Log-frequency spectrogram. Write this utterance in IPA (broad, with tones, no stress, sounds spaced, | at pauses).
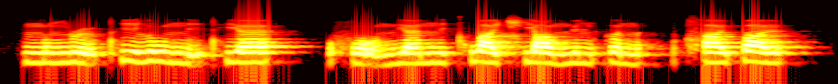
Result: n̪ ʊ˨˦ ŋ ɻ ɻ̩˨˩ t̪ʰ i˥˨ l u˥˨ n̪ ḭ˨˩ t̪ʰ j ɛ˦ | f o̰˨˩ ʊ̯ n̪ j ɛ˨˦ n̪ i˨˦ kʰ w a˥˨ ɪ̯ t͡ɕʰ j ɑ˥˨ ʊ̯ n̪ y˥˨ n k ə˥˨ n | t͡sʰ a˦ ɪ̯ p a˥˨ ɪ̯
